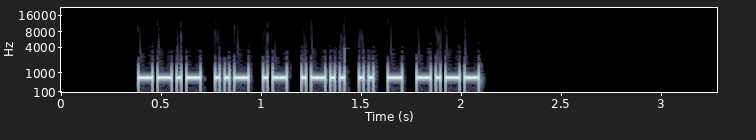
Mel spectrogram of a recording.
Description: Morse code, heard as a keyed tone, about 50 wpm, 690 Hz. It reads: QUALITY
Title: Multi-letter Phonemes 50wpm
